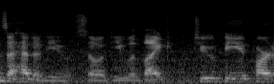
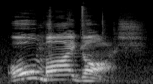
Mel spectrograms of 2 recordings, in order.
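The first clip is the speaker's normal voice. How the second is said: high, slow, loud squeal of disbelief; excited shriek; 10 semitones higher, 14 dB louder, much slower than usual. Real, not acted. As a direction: shriek with delight. Card she wanted flips out.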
